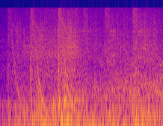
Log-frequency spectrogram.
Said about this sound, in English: Well, time to fire all of our lasers at a truck.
